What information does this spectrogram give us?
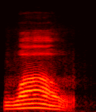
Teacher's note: होठों के गोल होने पर वाव की अदायगी होती है। क्योंकि जो वाव वाव का ताल्लुक हंठ से है।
